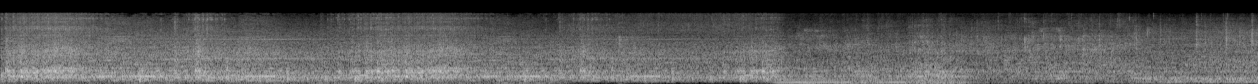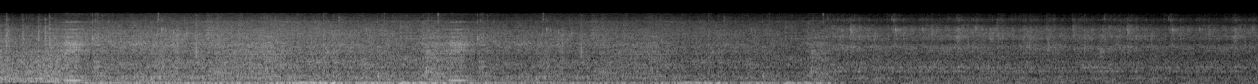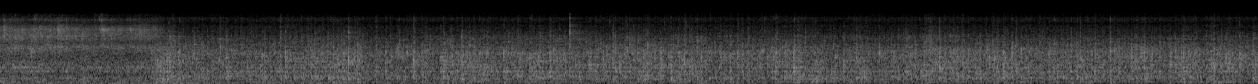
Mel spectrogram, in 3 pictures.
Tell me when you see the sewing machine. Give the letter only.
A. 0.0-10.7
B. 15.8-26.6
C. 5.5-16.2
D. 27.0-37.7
A.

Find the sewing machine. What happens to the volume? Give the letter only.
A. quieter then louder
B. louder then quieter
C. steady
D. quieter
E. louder
D.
